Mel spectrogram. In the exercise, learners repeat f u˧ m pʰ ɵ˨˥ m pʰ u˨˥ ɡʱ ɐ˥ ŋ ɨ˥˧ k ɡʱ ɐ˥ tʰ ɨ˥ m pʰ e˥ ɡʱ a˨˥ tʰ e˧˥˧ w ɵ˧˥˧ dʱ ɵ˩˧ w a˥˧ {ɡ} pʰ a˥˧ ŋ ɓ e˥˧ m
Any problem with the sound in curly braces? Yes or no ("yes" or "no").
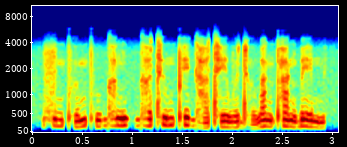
yes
